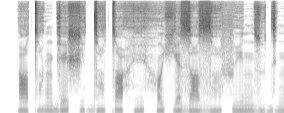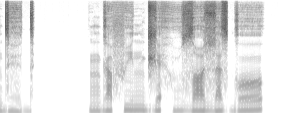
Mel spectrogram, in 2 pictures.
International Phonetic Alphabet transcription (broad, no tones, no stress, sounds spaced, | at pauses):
a tˤ o̤ ŋ ɡ e ʃ e̤ d ɛ̤ tˤ u h e̤ h ɔ ç ɛ z ɛ zˤ i̤ f i n z o̤ d i̤ n d ɛ̤ d | ŋ ɡ a f i n d͡ʒ ɛ h ṳ zˤ ɯ ɮ a z ɡ o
